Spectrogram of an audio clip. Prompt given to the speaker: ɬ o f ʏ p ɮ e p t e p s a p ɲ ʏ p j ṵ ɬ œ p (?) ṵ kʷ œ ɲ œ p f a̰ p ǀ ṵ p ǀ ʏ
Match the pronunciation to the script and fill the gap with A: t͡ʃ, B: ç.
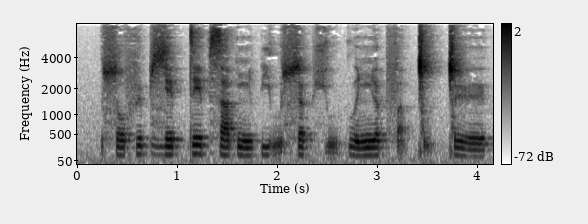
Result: B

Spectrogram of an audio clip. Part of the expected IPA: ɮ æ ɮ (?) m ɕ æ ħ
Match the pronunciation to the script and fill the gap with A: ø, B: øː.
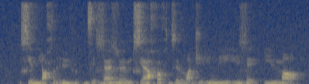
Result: B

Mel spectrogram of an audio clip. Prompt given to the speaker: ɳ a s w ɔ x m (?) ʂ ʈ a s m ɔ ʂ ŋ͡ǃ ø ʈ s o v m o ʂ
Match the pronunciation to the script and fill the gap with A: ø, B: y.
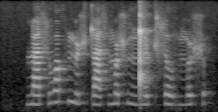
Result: A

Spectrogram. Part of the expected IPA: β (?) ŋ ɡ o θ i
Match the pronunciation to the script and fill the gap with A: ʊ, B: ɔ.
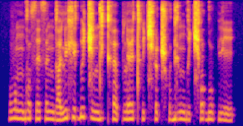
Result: B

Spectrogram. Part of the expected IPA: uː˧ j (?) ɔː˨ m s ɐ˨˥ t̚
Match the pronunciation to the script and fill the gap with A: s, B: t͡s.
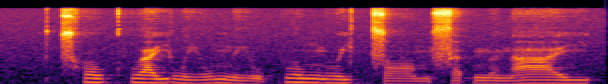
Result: B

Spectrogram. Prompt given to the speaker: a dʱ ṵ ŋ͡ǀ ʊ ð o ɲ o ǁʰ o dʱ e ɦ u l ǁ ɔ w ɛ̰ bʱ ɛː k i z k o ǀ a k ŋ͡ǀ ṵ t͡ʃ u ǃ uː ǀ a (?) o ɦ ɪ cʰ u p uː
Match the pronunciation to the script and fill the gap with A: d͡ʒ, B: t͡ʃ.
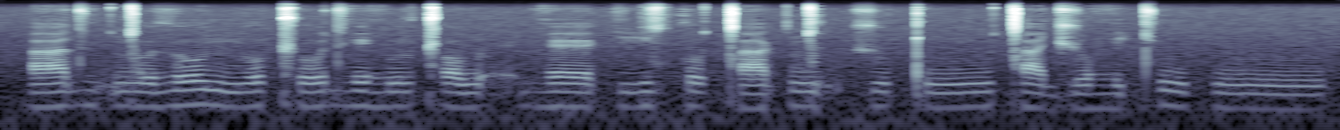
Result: A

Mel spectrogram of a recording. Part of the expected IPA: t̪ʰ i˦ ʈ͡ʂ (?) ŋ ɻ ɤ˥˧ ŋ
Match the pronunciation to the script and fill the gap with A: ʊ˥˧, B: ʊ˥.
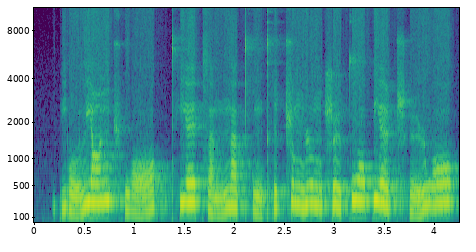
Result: A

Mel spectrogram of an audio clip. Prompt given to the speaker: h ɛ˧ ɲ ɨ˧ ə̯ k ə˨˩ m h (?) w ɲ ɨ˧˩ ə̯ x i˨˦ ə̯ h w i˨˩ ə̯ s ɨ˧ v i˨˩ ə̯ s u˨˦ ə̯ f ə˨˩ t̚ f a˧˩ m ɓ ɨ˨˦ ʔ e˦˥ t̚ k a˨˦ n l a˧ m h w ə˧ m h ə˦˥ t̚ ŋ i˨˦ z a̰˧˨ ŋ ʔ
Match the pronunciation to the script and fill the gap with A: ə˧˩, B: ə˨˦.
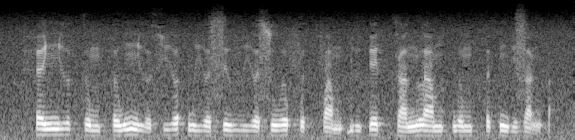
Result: B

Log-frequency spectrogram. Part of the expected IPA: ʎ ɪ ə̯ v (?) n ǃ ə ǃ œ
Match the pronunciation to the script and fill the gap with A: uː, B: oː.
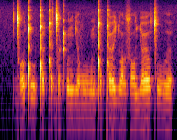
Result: A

